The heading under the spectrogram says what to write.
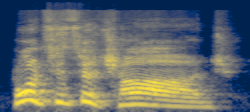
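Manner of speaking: mock declamation. Mimicking a man protesting his arrest over dinner, hammed-up declamation. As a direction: declaim it like a pompous stage actor. Quoting a meme speech in mock grandeur.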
